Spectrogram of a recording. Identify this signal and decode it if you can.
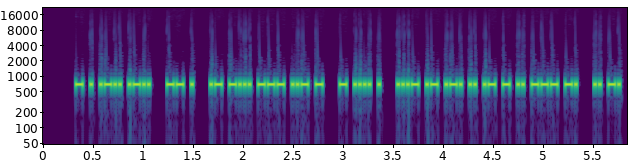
Morse code, heard as a keyed tone, about 50 wpm, 700 Hz. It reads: TELL ME ABOUT THE VARIATION IN
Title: Sentences from Top 1600 Words 50wpm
